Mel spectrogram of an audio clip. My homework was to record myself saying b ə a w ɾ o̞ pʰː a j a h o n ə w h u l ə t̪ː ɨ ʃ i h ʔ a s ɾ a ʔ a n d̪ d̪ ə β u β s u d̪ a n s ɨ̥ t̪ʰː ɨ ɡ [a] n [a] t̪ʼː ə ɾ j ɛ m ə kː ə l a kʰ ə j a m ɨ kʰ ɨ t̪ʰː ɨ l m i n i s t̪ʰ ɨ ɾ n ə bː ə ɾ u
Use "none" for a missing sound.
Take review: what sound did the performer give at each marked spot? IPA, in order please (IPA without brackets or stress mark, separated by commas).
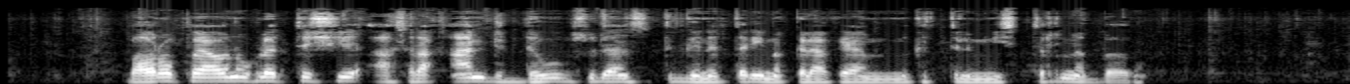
ə, ə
